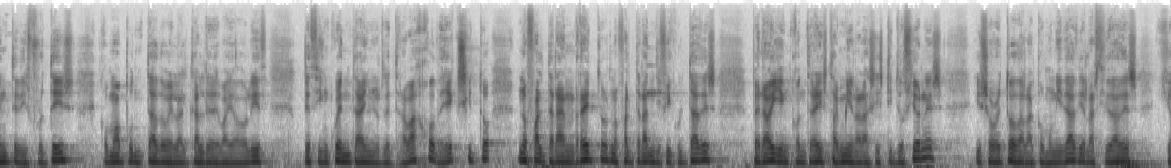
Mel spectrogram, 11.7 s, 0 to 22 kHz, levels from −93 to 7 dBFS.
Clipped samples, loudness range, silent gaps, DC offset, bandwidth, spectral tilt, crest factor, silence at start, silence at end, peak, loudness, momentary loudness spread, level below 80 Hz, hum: under 0.1%; 2 LU; none; under 0.1%; 18.5 kHz; -5.5 dB/octave; 18 dB; 0 s; 0 s; -2 dBFS; -20 LUFS; 6 LU; -36 dBFS; none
